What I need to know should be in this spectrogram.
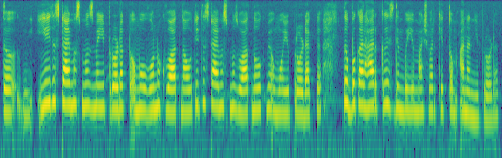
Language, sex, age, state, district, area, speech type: Kashmiri, female, 45-60, Jammu and Kashmir, Bandipora, rural, spontaneous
